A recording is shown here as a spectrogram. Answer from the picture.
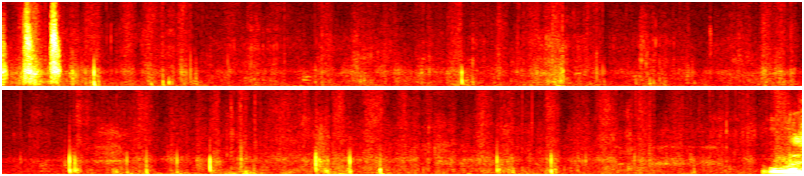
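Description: Faint, irregular footsteps of a person walking on a grass meadow with a dog on a leash.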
